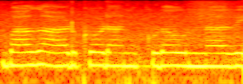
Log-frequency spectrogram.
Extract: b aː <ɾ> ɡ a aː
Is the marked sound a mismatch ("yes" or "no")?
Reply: yes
